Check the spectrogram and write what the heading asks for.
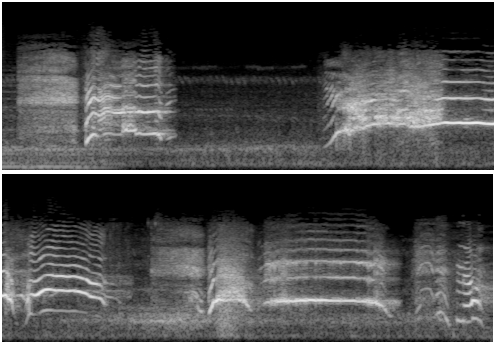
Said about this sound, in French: L'extrait que vous allez entendre, c'est la scène où Kong découvre la jeune femme qui lui a été offerte en sacrifice. Tout comme … avant elle, Jessica Lange crie, et on entend aussi le rugissement de Kong.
